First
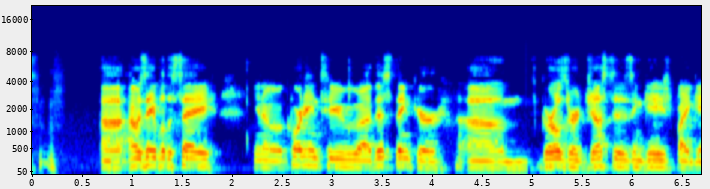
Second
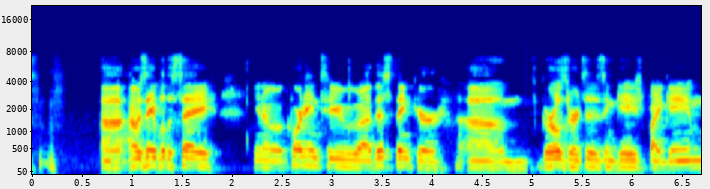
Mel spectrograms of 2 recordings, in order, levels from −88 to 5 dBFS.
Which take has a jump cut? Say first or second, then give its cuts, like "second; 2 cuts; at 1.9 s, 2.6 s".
second; 1 cut; at 5.5 s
